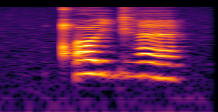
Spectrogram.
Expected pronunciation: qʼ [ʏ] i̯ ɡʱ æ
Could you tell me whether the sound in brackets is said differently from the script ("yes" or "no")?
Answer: yes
